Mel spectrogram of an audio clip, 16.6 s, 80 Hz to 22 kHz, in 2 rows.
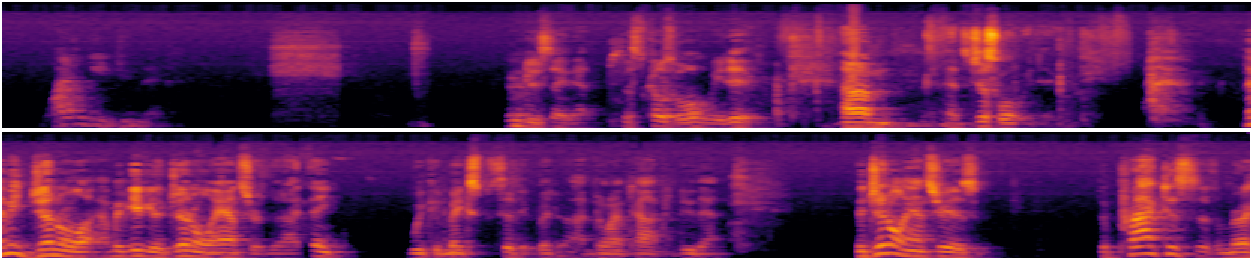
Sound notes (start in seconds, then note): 5.3 laughter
